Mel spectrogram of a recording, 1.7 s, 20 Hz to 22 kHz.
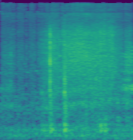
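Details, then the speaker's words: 1995 Ford Mustang GT convertible top system, ignition on, switch flipped from closed position to the right, voltage going -12 V back to zero: a few crisp relay clicks against quiet background; relays, wiring, fuses and switch working normally. "minus 12 volts back to zero and you hear the relays clicking"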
